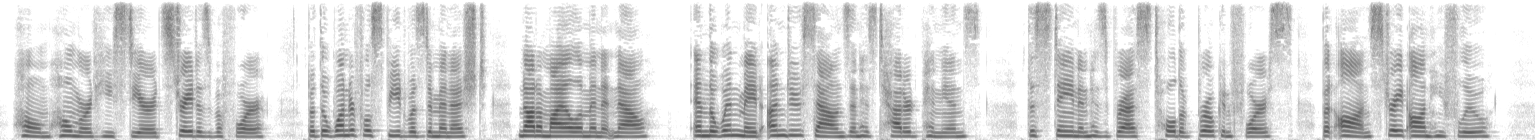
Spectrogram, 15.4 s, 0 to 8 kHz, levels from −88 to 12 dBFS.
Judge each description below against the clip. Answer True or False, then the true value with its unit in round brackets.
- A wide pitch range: False (2.4 semitones)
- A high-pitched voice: True (245 Hz)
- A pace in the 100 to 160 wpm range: False (170 wpm)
